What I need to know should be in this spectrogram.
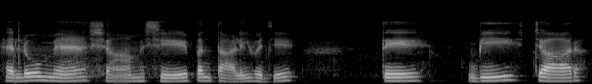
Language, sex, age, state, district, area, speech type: Punjabi, female, 45-60, Punjab, Hoshiarpur, rural, read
